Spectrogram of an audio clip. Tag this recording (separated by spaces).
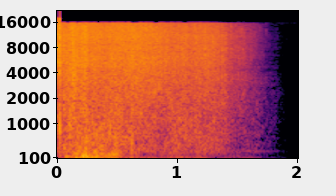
big splash water wet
